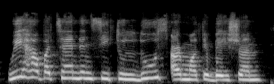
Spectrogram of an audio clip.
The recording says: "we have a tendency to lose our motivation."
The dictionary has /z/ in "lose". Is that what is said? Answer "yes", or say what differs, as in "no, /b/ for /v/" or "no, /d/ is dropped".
no, /s/ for /z/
